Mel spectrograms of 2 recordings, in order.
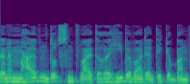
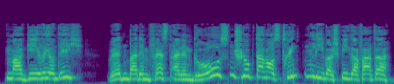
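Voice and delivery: high-pitched royal proclamation; high, carrying boy-king voice; boastful boy king; 4 dB louder than usual. A narrator's reading. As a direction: play a young king showing off, pitched very high.

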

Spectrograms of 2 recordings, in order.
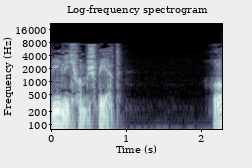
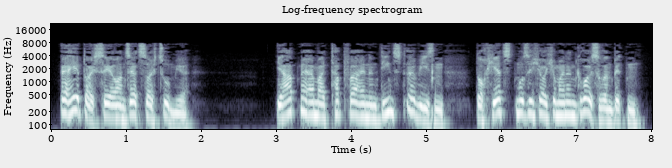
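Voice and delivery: high, commanding noblewoman; lightly voiced scheming queen; 9 semitones higher than usual. A narrator's reading.

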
